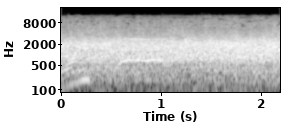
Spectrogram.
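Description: A snooker crowd at the German Masters semi-final breaks into steady, sustained applause for a shot, the clapping dense and even from start to finish.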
